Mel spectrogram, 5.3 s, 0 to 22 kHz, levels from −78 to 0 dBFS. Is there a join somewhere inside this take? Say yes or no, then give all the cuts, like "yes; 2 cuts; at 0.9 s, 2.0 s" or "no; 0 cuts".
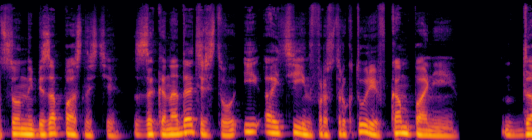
no; 0 cuts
